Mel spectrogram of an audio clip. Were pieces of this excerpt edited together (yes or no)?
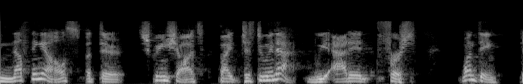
yes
